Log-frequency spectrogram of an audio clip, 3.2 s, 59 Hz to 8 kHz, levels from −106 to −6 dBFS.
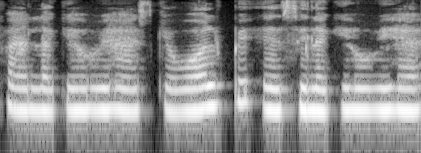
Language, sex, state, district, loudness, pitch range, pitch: Hindi, female, Jharkhand, Palamu, -14 LUFS, 230-235 Hz, 235 Hz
